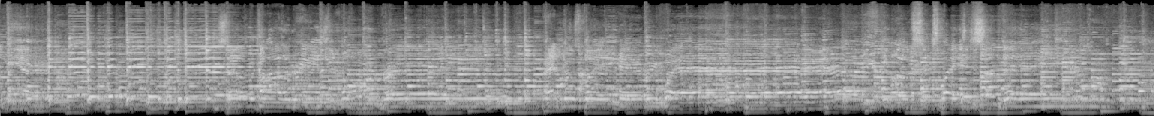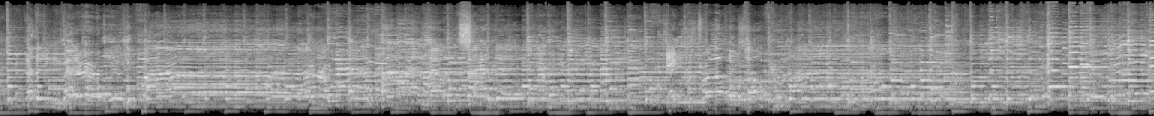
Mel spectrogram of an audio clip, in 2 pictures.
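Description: Bluegrass band playing an instrumental break with no singing: banjo and fiddle out front over strummed acoustic guitar and mandolin, with an upright bass keeping a steady beat.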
